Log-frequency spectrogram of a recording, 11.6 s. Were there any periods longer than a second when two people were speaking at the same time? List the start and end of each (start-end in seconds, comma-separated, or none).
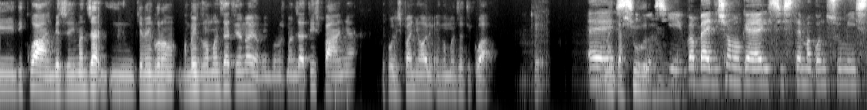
7.9-9.1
